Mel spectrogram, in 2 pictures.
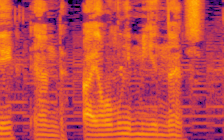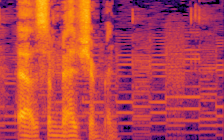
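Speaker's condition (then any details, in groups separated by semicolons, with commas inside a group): Multiple sclerosis; severe shaking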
